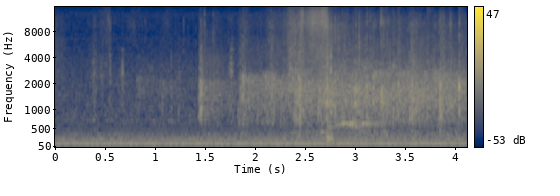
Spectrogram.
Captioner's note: audience claps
